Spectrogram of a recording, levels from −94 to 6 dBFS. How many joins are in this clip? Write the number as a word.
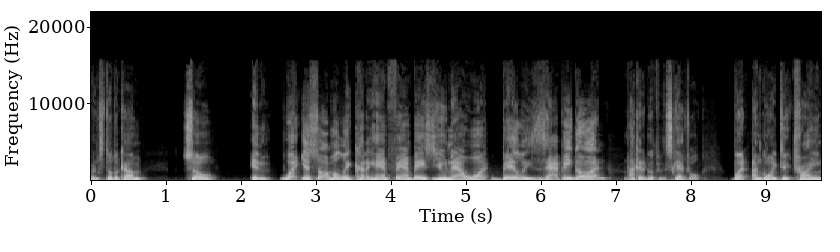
two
